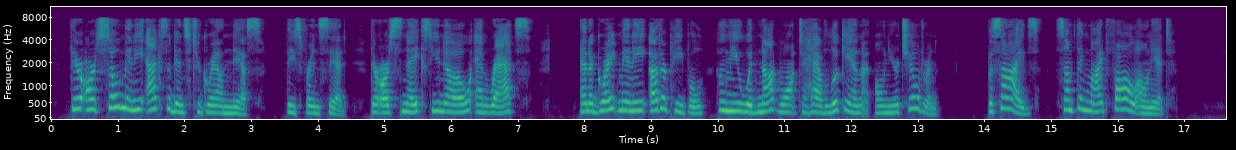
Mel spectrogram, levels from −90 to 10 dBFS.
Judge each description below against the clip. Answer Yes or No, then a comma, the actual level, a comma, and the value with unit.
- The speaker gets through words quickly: No, average, 145 wpm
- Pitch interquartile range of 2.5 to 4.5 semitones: No, average, 5.0 semitones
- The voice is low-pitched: No, high, 230 Hz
